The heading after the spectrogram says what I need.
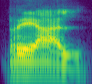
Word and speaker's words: real: And then when the single R is at the beginning of a word, it's pronounced like a double R. You roll the R. Real, real, real.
